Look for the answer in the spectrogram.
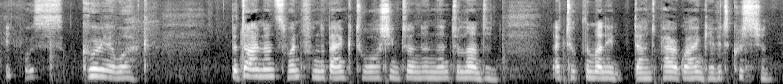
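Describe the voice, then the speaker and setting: An actress playing a guarded, secretive young lover and courier in a radio drama, with clipped, evasive phrasing. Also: female voice, mid-range voice, little pitch movement, fairly quick, mellow, a little hiss or hum, close to an everyday voice. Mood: subdued confession. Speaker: actor.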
